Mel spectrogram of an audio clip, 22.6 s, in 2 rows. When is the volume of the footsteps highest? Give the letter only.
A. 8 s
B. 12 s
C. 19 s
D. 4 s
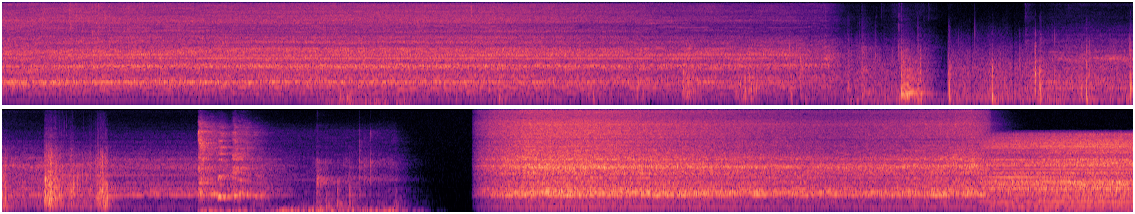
B.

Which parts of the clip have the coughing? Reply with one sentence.
You can hear the coughing from 13.2 to 15.3 s.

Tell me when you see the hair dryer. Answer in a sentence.
The hair dryer can be heard from 0.0 to 14.2 s and from 16.1 to 22.5 s.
